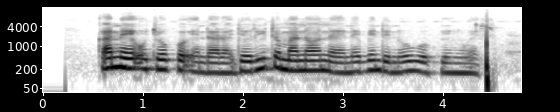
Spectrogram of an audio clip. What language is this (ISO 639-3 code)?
luo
